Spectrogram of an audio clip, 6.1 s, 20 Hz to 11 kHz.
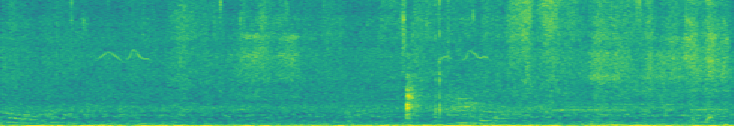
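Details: Luna, a female British Shorthair cat in NY12 colour, newly home after a long journey, dozes off tired after eating; a low, steady rumbling purr pulses continuously beneath faint indoor room noise.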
